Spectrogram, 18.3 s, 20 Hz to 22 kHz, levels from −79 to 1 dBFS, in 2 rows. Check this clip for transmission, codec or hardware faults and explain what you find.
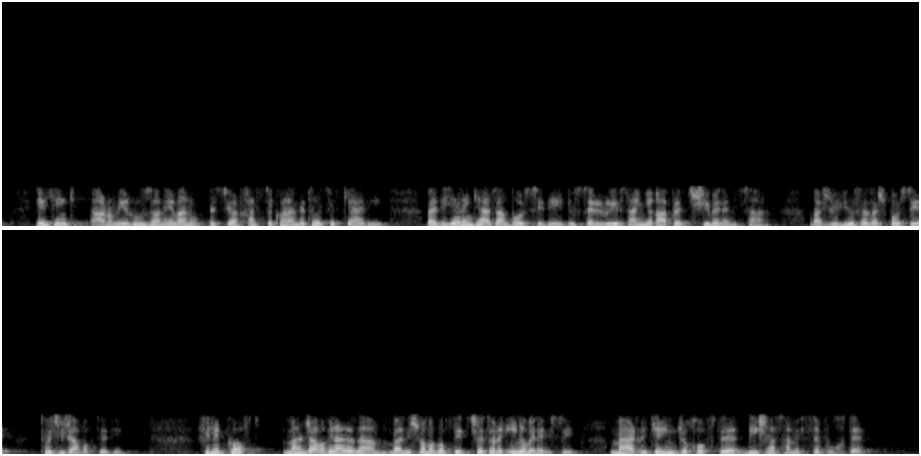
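Two faults are present: G.729 codec coloration across the whole speech clip, and three spots of VoIP packet loss concealed by the speech codec.

G.729 codec, throughout: the speech is rebuilt from a vocal tract filter, a pitch predictor and a few pulses per frame, which fits an 8 kbit/s G.729A stream. Nothing above 4 kHz survives, and the voice sounds plainly rough and synthetic. Unlike generic low-pass filtering, the damage is this model-based buzziness rather than simple dullness.

VoIP packet loss concealed by the speech codec, at 0.73 to 1.00 s, 13.84 to 13.88 s and 16.49 to 16.55 s: the decoder carried its last pitch and filter forward while lowering the gain. The first gap is about 160 ms and the others about 20 ms each, fitting one to eight lost 20 ms packets. The sound smears into a fading buzzy tone or coloured noise, then stays weak briefly after recovery. 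This is not a dropout to silence or a hard click.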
